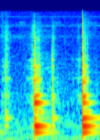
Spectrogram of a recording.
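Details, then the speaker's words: Salvaged Welsh slate tap test: two sharp taps ring clearly, each with quick rattling buzz; good slate but loose flaky delaminating layers buzz, ringing improves as they come off. "you hear that kind of buzz that's this right here see there's another piece here and every piece that comes off like there's another issue right here this stuff's flaky"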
